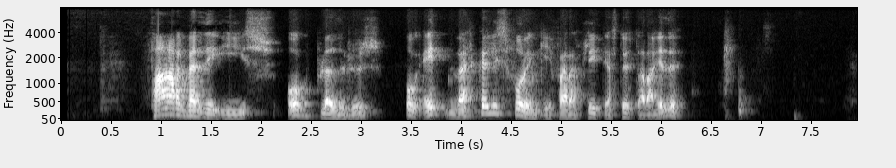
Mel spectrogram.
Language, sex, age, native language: Icelandic, male, 30-39, Icelandic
